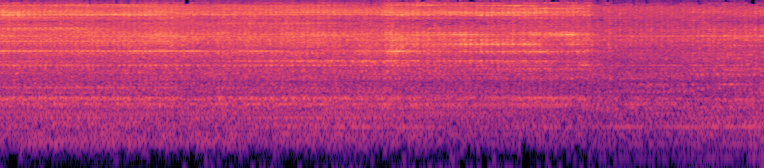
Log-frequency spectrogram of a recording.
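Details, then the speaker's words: Bandsaw, new and still being dialed in, cutting along a curved line after relief cuts: even hissing rasp through wood, no bogging or chatter, easing off near the end; normal bandsaw cut. "Okay, so now I've made my relief cuts. Now I'm going to cut along that line."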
